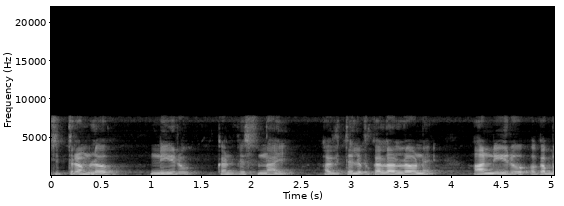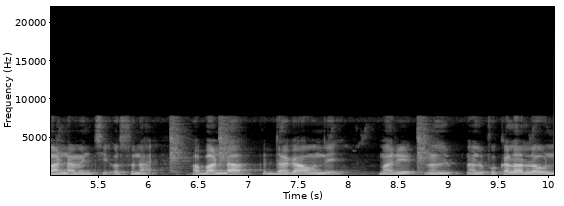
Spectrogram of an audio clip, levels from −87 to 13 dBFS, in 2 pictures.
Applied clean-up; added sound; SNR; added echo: none; Tools; 16 dB; reverberation time 0.4 s.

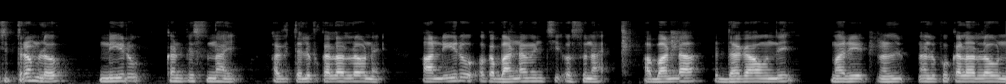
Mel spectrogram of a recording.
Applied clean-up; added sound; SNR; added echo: neural mask model DeepFilterNet 3.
